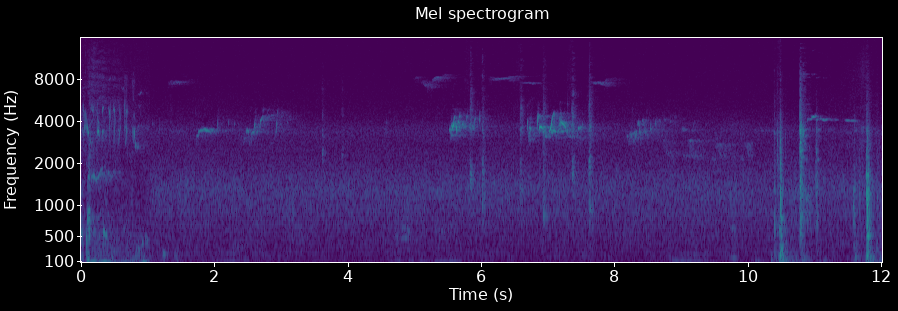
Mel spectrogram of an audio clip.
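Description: Small birds chirping in short, scattered calls over a quiet background, with a few sharp knocks or clicks near the end.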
